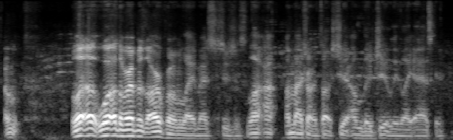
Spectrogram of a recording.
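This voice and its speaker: Low-voiced easygoing young man. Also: lively intonation, quick pace, a little mellow. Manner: easygoing, hype reactions. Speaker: podcast co-host. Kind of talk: casual podcast chat.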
